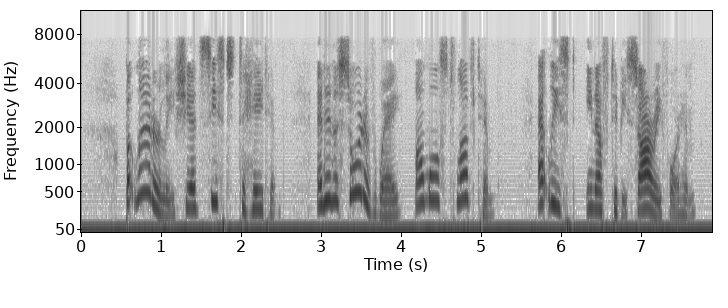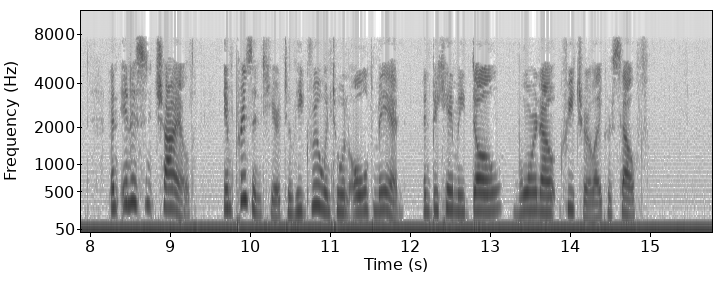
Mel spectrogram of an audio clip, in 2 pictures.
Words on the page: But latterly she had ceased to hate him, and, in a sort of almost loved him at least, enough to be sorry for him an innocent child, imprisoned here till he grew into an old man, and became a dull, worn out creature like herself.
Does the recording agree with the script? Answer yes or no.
no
